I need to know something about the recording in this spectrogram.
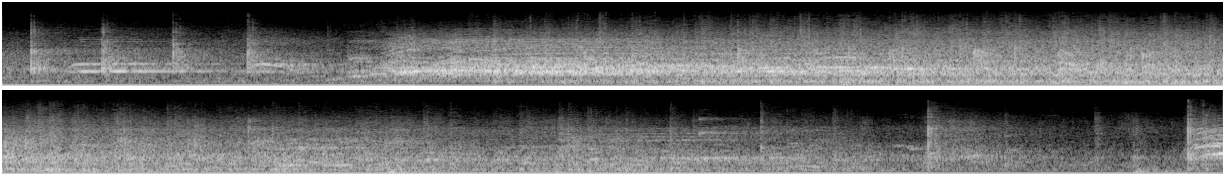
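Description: A few sharp shuttlecock strikes in the first two seconds, then the crowd in a large indoor badminton arena, many voices cheering and chattering together for several seconds. A single sharp racket hit comes near the end as play restarts.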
